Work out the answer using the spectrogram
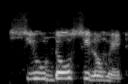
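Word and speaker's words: pseudocoelomate: स्यूडोसिलोमेट, पी यहाँ पे silent है, ठीक है, ये याद रखना है आपको।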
